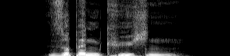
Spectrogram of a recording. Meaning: plural of Suppenküche
- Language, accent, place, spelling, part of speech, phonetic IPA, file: German, Germany, Berlin, Suppenküchen, noun, [ˈzʊpn̩ˌkʏçn̩], De-Suppenküchen.ogg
